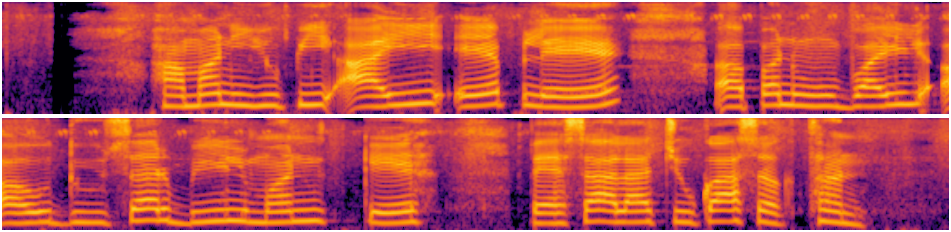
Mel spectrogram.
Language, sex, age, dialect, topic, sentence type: Chhattisgarhi, male, 51-55, Eastern, banking, statement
